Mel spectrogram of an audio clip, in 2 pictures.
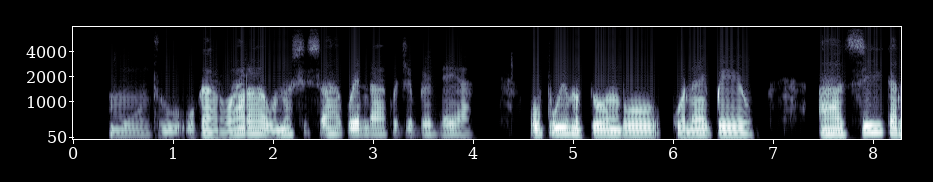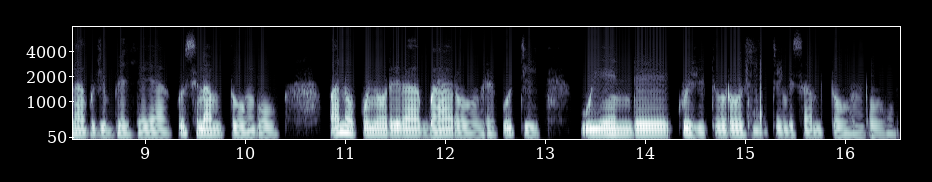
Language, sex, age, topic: Ndau, male, 25-35, health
